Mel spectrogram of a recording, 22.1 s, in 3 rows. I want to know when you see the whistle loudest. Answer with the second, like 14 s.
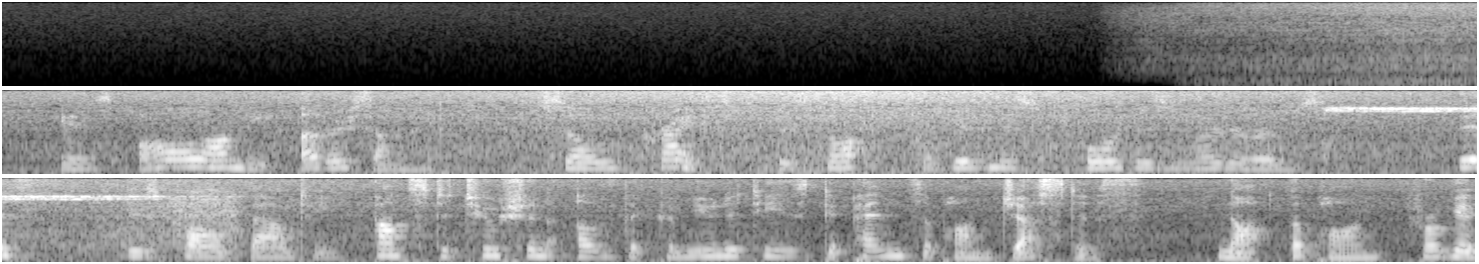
14 s.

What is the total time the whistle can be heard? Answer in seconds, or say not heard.
2 s.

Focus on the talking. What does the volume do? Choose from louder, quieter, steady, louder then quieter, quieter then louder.
steady.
